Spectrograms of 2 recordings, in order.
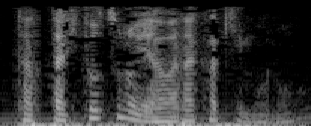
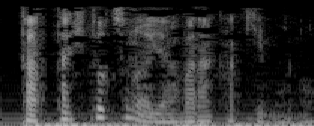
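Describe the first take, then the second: No difference in how they are said.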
